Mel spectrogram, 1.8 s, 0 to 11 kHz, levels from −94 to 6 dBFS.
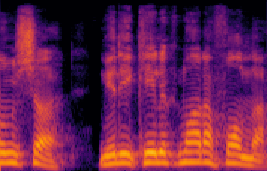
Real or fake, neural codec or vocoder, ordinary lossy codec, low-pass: fake; codec, 24 kHz, 1 kbps, SNAC; none; 9.9 kHz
